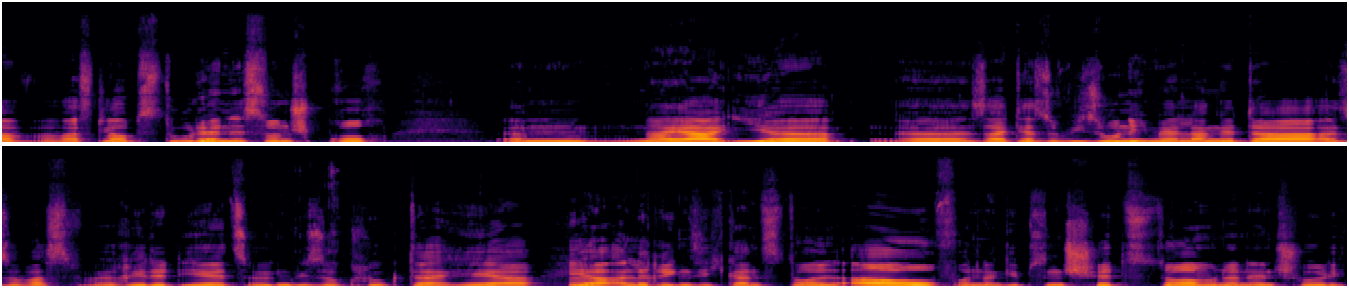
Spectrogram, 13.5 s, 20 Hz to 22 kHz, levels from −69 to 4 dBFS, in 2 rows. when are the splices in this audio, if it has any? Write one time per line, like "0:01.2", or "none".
0:09.6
